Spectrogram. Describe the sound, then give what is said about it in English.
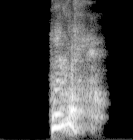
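A single loud, very strong sneeze: a sudden voiced burst that sprays into a broad hiss and fades out in about half a second, with silence on either side. “I'll let you know when it's just a very strong sneeze.”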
